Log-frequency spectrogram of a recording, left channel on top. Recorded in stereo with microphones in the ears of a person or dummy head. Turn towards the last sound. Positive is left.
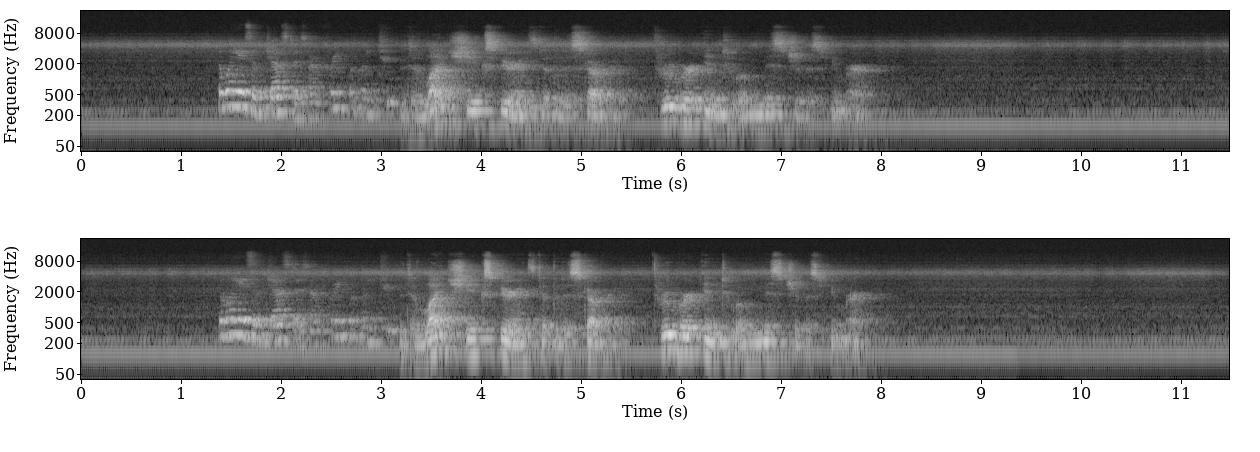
turn(degrees=-75)  # may be behind; listen again after turning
